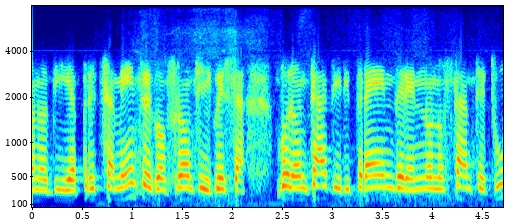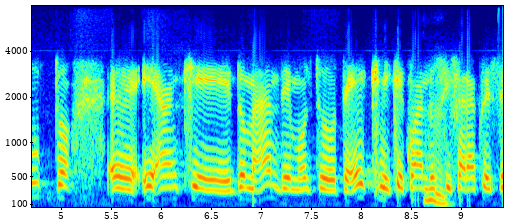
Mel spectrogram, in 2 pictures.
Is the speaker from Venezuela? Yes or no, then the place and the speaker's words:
yes; Venezuela; now in Italy; essendo venezuelana avevo già vissuto un terremoto terribile a Caracas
